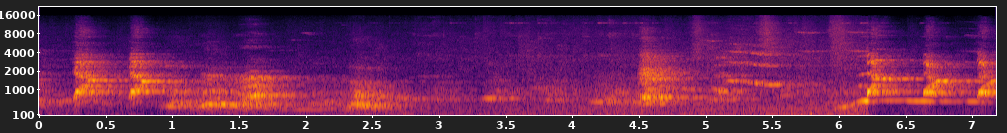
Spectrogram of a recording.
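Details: A 10-year-old senior male Labrador Retriever alone at a shelter in Baldwin Park, California, gives a run of short, mid-pitched barks and yips in irregular bursts.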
